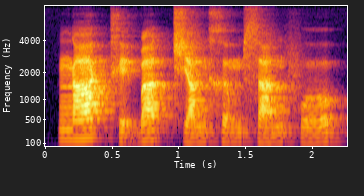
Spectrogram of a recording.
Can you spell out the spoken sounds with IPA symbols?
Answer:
ŋaː˦˥k̚xḛ˧˨ɓa˦˥t̚ t͡ɕa˨˦nxə̰˧˥msa˨˦n fo˨˦

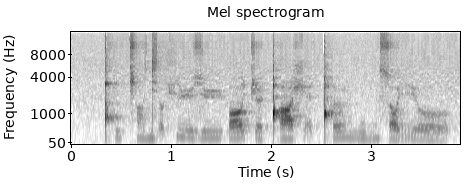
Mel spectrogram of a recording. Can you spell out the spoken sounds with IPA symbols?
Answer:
ǃʰṳcʰɑ̤dʲɔ̰ çyːzyːʔɔ cøǃʰɑʃɛ̰ǃʰɵ mi̤wɛ̤ sɔrʲoː

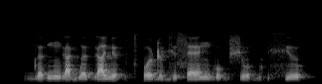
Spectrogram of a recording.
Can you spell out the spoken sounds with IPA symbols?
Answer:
d̪əɡ ŋɡaɡwəɡa lʲɔɡt͡sʼo ɖʊɡʲusɛ ŋɡoɡʃʊɡ | xʲʊ

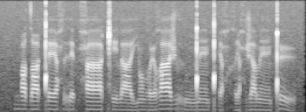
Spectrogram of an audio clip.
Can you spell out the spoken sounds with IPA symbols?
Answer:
ɦødˤɛǃɛːħ rɛθħaːǁelaː jɔ̃ʁøʁaːʒ ru ŋ͡ǃɛ̃ːǃʰɛħχiħʒa βɛ̃ːǃø

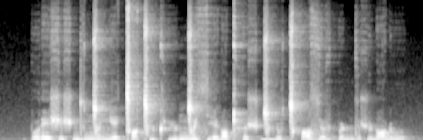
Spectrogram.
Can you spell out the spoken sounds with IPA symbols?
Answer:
poɾeʃeʃ nduŋ͡ǀɵɲeǀɑ ǀyʈʰyɳŋ͡ǀɵ sʲeɳɑ ʈʰɵʃɡ͡ǀyɳ uǀʰɑ zɵvpɵɳ ndɵʃyɳɑɳu

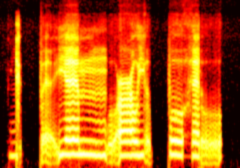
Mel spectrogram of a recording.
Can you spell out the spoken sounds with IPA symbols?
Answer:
ɡʲə̰pːɛ̰ jɛ mːo̰ ʕojə̰pːo hɛɾo̰

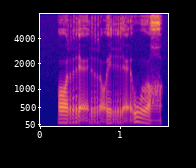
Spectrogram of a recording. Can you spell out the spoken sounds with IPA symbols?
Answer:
ɔrɛ̰ rɔ̰e̯rɛ̰ wʊʁ

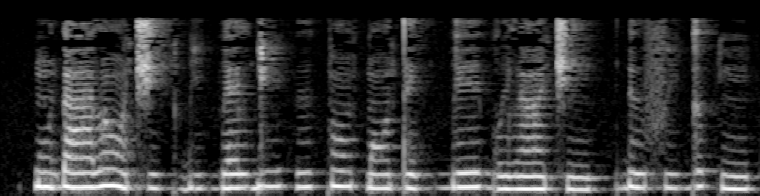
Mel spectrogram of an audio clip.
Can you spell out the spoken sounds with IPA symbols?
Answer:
k͡pũ˧ ɗaː˧ lɔ̃˦˨ t͡ʃi˨kɓi˨ɡ͡bɛ˧lɡi˦ | ɨ˧kɔ̃˦ k͡pɔ̃˧te˧kɡ͡beː˦ɡʷi˨ lã˧t͡ʃĩ˨ | ɗɨ˨fi˨ɡə˦kĩ˨

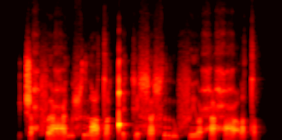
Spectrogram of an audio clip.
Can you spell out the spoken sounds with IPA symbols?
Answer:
t͡ʃʌħfɜʕə ɾṵɬrʊɪ̯ dˤəǃɪ kɪɬʌɬrṵ fɪʊ̯ ħɜħʕə̰ɾətˤ

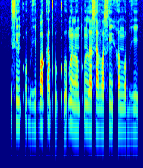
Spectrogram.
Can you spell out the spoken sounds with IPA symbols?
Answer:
sĩkʷʼabʱi ɓɒkakʷʼa kʷʼɐɓõ lõkʷʼĩ lʌsavɒ sĩ hʌŋʷabʱi

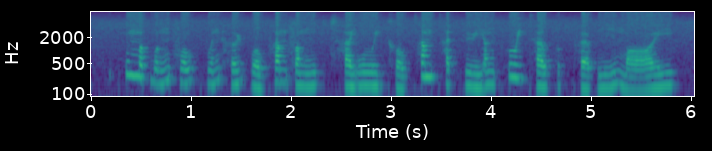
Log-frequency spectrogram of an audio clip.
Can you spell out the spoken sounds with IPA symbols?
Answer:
kʷʰɐ˥mɐ˨˥p̚ wʊ˨˥ŋfo˨˥wkʷʰɐ˨˥nhɵ˨˥ɥ po˨˩wpʰɐ˧mfɐ˨mŋʊ˨˥k̚ t͡sʰɐ˨jwuː˨jkʰo˨˩w t̪ʰɐ˥m t̪ʰɐ˧t̚kyː˨jɐ˧ŋ pʰuː˥jt̪ʰɐ˨˧wkʊ˨k̚ pʰœː˨p̚miː˨˥ mɔː˨˥j

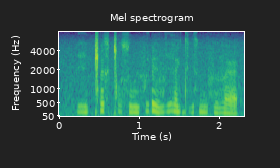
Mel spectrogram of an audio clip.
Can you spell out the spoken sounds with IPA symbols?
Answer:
ɦi ǁɛxǀo̤suy̯fi̤ ɽevi̤ɦɛj dʱismifʏ væ

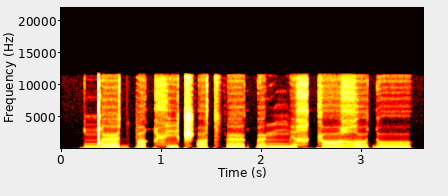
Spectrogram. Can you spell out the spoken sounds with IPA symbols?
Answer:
ŋ͡ǃœd paqxit͡ʃʼɑt͡sʼœ k͡pœŋŋ͡miχkɑ ʁo ɗo

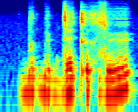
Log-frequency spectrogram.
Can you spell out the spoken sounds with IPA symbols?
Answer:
bə ɡ͡bøbdɛkʼəx zø

